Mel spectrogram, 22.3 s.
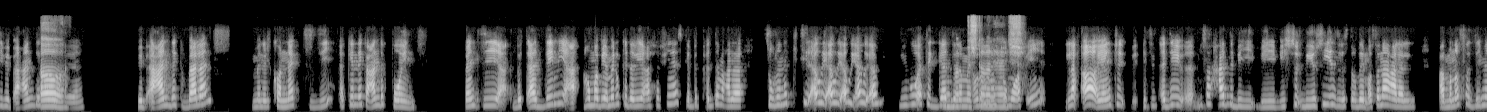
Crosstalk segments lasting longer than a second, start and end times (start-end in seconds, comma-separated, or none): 14.1-15.4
